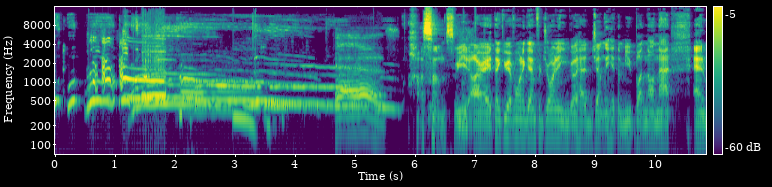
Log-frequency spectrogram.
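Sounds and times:
yips and whoops: 0:00.0 - 0:05.8
people howling like wolves through microphones: 0:01.0 - 0:05.8
speech: 0:06.1 - 0:10.8.

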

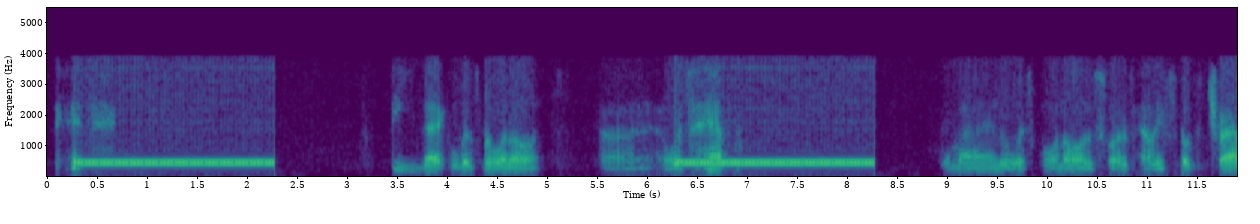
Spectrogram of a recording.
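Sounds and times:
telephone dial tone: 0:00.3 - 0:02.3, 0:06.4 - 0:08.3
speech: 0:03.8 - 0:07.0, 0:09.0 - 0:11.8.

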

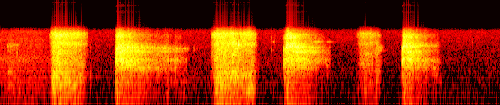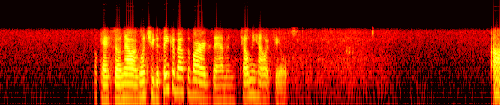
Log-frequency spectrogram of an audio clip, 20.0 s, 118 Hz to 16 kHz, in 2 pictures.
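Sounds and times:
person taking slow deep breaths: 0:01.0 - 0:06.6
speech: 0:12.1 - 0:16.0.

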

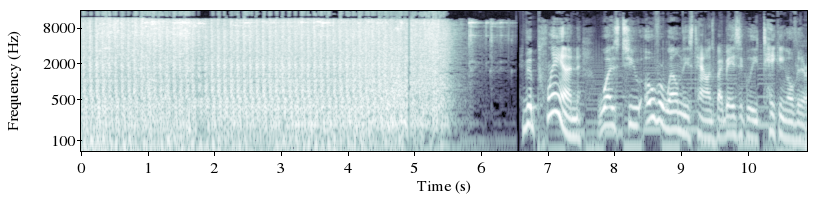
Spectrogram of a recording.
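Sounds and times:
Jeep-mounted machine gun firing: 0:00.0 - 0:05.7
speech: 0:06.7 - 0:10.8.

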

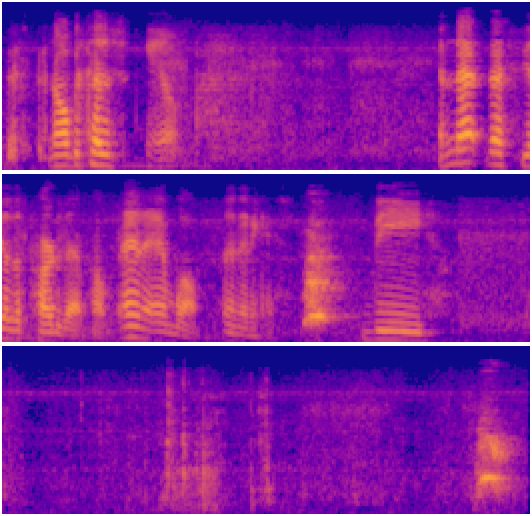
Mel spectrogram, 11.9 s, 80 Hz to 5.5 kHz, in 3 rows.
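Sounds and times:
speech: 0:00.4 - 0:01.3, 0:03.3 - 0:07.3
dog barking: 0:06.2 - 0:06.7, 0:11.5 - 0:11.8.

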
